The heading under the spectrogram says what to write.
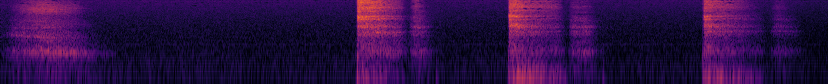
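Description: A long, deep breath drawn in, then three sharp bursts of recovery breathing as on coming up to the water's surface, each a quick forceful exhale cut off by a hurried gasp of an inhale, with no talking.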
